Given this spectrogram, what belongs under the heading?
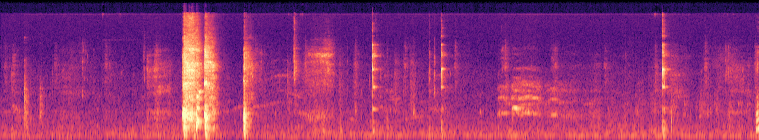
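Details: Coughing and choking while eating spicy seblak during a mukbang: a burst of loud harsh coughs, then a few smaller coughs and throat sounds, with eating noises in a quiet room.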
